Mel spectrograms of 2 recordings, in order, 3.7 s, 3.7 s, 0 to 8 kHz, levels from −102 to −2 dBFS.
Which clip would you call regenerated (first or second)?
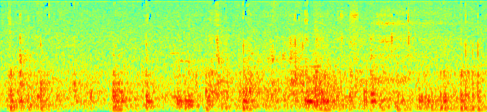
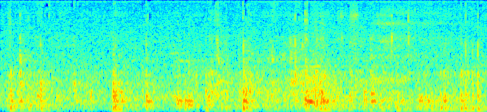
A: second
